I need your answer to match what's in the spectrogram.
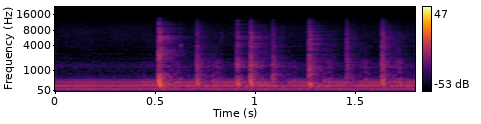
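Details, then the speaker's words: Epiphone Valve Special hybrid tube guitar amp: irregular sharp crackles and pops over a steady low hum, coming and going; a ground point is not properly connected. "these grounds are not very good okay we've got a ground problem here one of these things is not properly connected to ground"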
